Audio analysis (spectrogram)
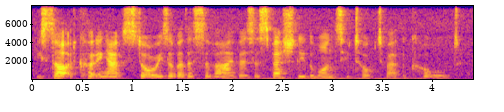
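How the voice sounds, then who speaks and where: A woman narrating a short story expressively, her phrases sometimes dropping to a hush. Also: sits low, fairly even intonation, quick pace, background noise. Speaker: story reader. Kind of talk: narrated short fiction reading.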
